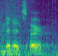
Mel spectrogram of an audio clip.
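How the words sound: The word is said with an American accent. "I speak American English though"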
